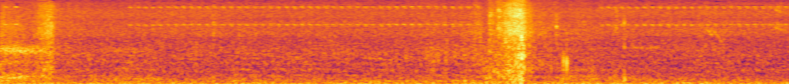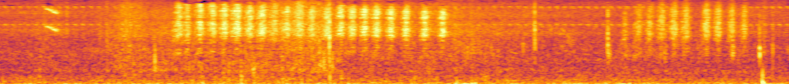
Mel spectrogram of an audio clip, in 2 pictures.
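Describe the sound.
A wren calls near its nest territory, giving a rapid, buzzy scolding rattle in repeated high bursts, strongest in the second half, fairly faint over a steady outdoor background.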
